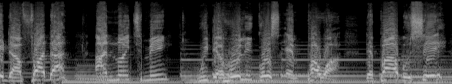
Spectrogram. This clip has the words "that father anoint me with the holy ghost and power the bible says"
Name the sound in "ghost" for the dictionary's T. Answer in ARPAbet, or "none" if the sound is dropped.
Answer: T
